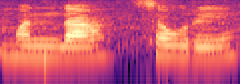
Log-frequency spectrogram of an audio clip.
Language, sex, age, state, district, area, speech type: Marathi, female, 30-45, Maharashtra, Akola, rural, spontaneous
